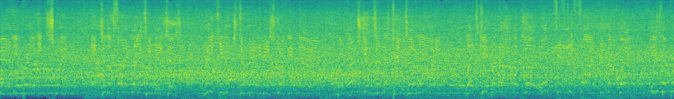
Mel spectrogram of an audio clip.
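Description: Large stadium crowd cheering and shouting, a steady unbroken roar of many voices.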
